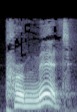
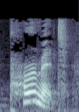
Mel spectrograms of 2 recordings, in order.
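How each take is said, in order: First: "permit" stressed on the second syllable, per-MIT; verb stress. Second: "permit" stressed on the first syllable, PER-mit; noun stress. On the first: Teacher lists heteronyms for learners, "permit" with second-syllable stress. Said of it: "place the stress on the second syllable". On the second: Teacher lists heteronyms for learners, "permit" with first-syllable stress. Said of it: "put the stress on the first syllable". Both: Shown as a demonstration.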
